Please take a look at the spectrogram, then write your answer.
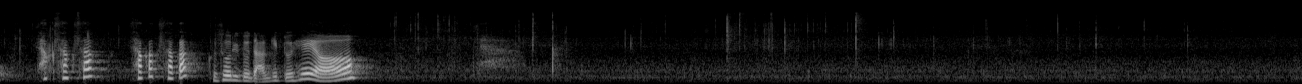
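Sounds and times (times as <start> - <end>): food sizzling in a frying pan: 3.7 - 13.0.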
